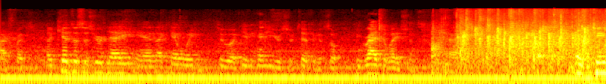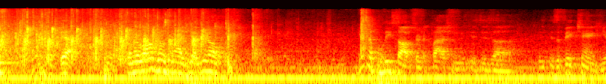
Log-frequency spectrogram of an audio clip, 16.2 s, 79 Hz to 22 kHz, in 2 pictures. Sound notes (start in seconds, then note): 5.7 hands clap; 5.8 audience applauds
